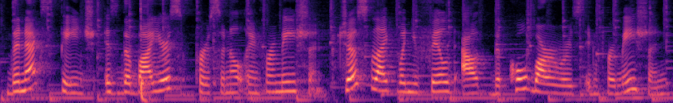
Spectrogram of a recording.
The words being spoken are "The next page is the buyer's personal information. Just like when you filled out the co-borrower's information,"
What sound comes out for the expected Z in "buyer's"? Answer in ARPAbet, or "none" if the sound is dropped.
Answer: S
